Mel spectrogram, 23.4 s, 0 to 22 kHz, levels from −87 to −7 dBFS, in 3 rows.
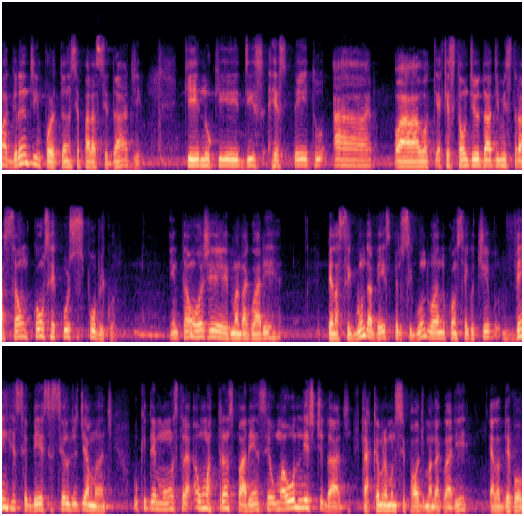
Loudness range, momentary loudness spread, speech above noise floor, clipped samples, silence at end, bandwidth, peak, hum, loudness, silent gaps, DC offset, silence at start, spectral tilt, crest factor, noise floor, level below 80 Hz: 2 LU; 12 LU; 25 dB; under 0.1%; 0 s; 9.6 kHz; -2 dBFS; none; -20 LUFS; none; under 0.1%; 0 s; -7 dB/octave; 18 dB; -44 dBFS; -56 dBFS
